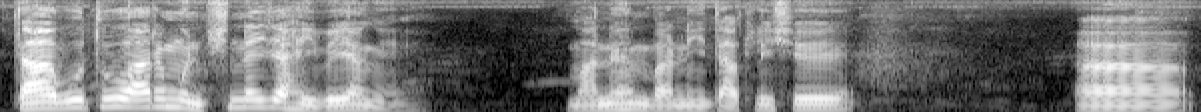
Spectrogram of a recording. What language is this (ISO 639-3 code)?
brx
